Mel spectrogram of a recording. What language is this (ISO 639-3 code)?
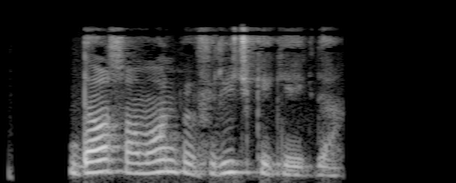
pus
